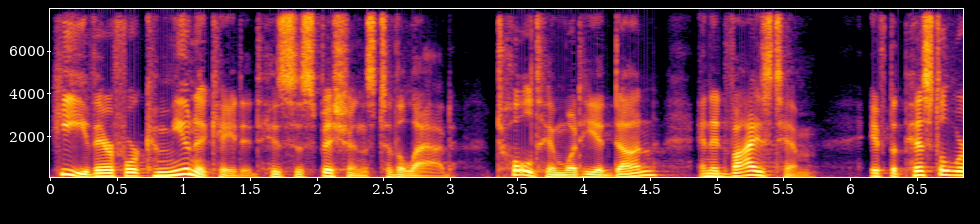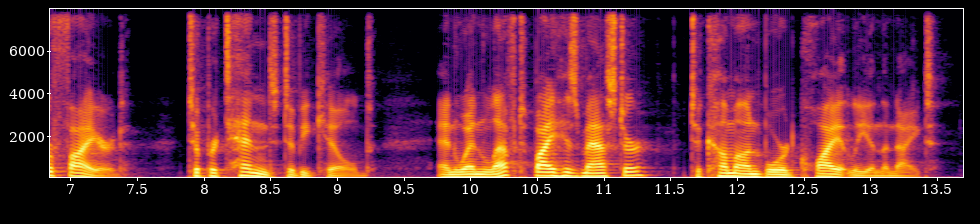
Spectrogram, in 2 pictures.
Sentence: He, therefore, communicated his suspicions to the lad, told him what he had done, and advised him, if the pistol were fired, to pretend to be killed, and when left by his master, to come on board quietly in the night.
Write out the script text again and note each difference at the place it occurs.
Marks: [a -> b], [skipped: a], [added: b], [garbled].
He, therefore, communicated his suspicions to the lad, told him what he had done, and advised him, if the pistol were fired, to pretend to be killed, and when left by his master, to come on board quietly in the night.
